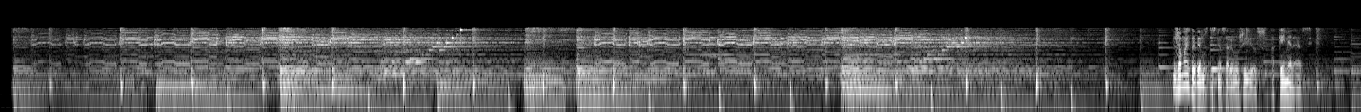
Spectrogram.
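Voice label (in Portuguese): DEIXE DE SER CONVENCIDA, masculino; Telemensagens; Telemensagens 2017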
